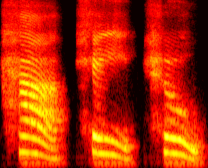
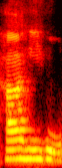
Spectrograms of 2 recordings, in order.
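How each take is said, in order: First: The h is tight and strained in the throat. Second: The h is soft and relaxed. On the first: It is the intended letter. The speaker calls it right. "Bunyi sebenarnya macam mana?" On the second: It is a different letter from the one intended. The speaker calls it wrong. "relax je bunyinya kan"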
